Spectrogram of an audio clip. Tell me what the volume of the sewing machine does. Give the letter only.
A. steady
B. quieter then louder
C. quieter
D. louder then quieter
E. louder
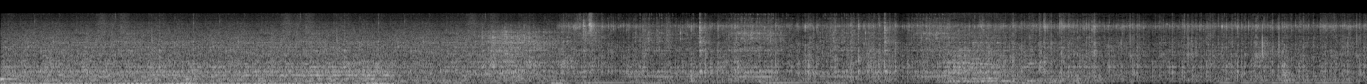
A.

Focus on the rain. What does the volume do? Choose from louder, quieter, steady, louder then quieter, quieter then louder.
steady.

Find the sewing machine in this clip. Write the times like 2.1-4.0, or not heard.
0.0-11.1.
